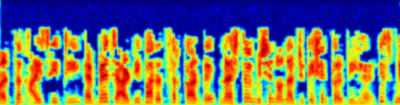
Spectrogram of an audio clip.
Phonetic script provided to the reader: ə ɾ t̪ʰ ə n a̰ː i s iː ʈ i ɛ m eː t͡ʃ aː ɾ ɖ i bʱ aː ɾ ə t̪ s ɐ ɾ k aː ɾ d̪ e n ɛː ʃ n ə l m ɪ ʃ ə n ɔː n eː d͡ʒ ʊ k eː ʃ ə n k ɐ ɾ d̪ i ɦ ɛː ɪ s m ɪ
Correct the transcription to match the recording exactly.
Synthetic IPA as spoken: ə ɾ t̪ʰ ə n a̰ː i s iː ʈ i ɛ m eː t͡ʃ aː ɾ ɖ i bʱ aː ɾ ə t̪ s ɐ ɾ k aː ɾ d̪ e n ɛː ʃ n ə l m ɪ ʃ ə n ɔː n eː d͡ʒ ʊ k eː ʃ ə n k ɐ ɾ d̪ i ɦ ɛː ɪ s m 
